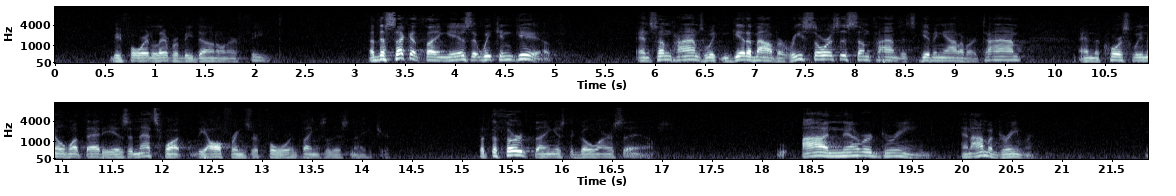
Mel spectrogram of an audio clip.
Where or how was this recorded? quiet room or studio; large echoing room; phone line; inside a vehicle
large echoing room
